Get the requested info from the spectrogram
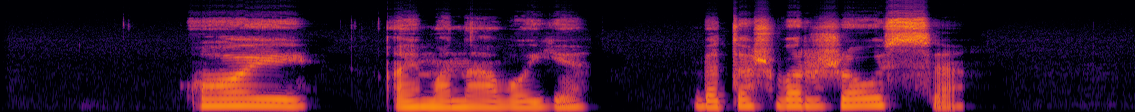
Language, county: Lithuanian, Marijampolė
